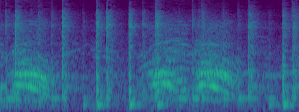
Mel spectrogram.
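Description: Festival folk music: fast, steady drum strokes with repeated wailing tones that rise and fall in pitch, over a crowd.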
